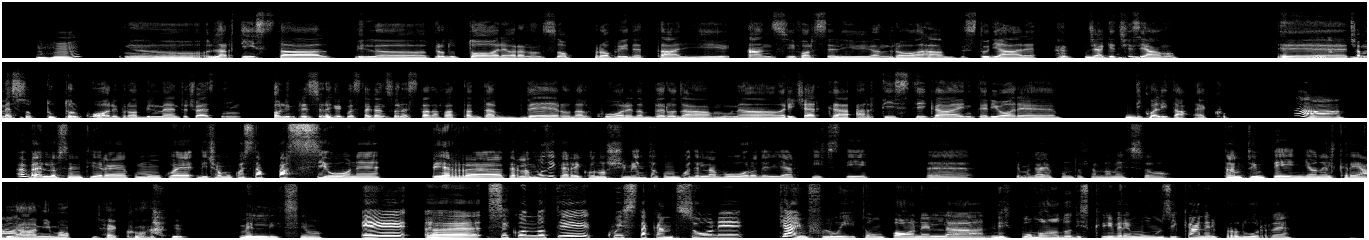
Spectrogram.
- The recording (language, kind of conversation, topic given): Italian, podcast, Qual è la canzone che ti ha cambiato la vita?
- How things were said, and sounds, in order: chuckle; "probabilmente" said as "proabilmente"; stressed: "davvero"; surprised: "Ah!"; stressed: "passione"; other background noise; tapping; laughing while speaking: "ecco"; chuckle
